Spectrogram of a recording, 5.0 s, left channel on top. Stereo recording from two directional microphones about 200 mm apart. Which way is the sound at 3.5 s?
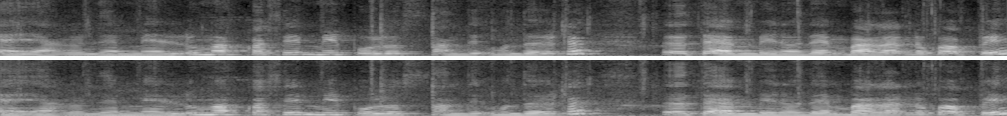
35° left (ahead or behind).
